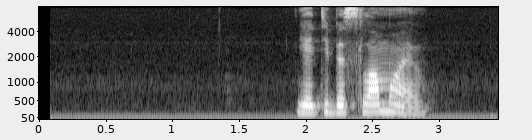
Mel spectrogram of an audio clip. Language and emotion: Russian, angry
